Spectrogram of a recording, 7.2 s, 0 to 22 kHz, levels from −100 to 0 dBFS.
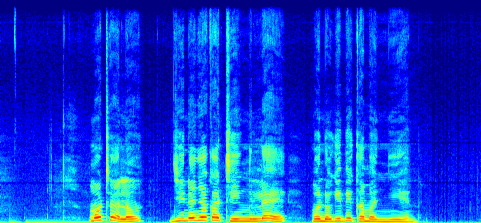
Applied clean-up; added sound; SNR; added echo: none; none; none; none.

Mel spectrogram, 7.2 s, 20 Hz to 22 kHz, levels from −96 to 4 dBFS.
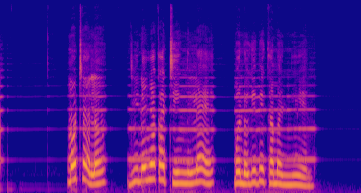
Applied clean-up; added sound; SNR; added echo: neural mask model RNNoise.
